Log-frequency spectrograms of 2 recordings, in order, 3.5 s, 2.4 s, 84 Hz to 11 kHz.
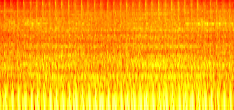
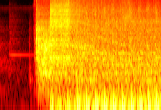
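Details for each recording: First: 1985 Yamaha Virago 1100 V-twin, back running after 8 years in storage and carb and fuel repairs: fast, light ticking over a lumpy idle; it also stalled and won't rev past about 5500. Valve tick, needs valve adjustment. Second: 1985 Yamaha Virago 1100 V-twin, laid up 8 years, after carb, fuel and brake repairs with the choke fully off: a quick crank, a clean catch and an even, lumpy idle with good throttle response. Normal start and idle.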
